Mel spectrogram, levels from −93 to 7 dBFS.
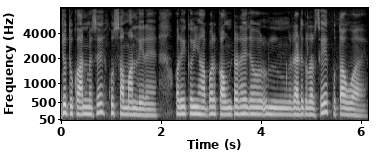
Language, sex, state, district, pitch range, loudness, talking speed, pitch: Hindi, female, Bihar, Katihar, 170-190 Hz, -16 LUFS, 225 wpm, 180 Hz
